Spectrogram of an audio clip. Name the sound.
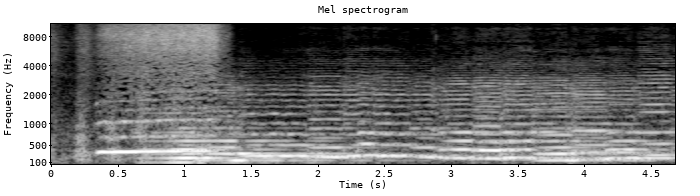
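steam train whistle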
